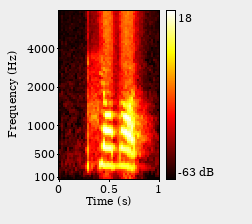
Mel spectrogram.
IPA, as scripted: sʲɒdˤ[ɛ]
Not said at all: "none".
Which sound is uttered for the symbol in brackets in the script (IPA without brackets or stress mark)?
ɛ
